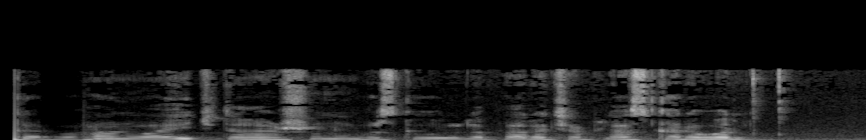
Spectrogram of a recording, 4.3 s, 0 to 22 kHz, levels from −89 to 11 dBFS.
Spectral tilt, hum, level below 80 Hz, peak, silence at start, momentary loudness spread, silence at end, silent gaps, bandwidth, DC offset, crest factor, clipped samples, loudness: -3.5 dB/octave; none; -48 dBFS; -6 dBFS; 0.05 s; 13 LU; 0.4 s; none; 12 kHz; under 0.1%; 22 dB; under 0.1%; -28 LUFS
